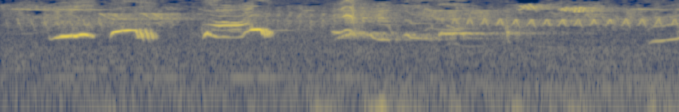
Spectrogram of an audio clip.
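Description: A sparrow gives quick, bright chirps and short slurred notes around mid-pitch, while fainter high twitters from other birds run underneath.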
